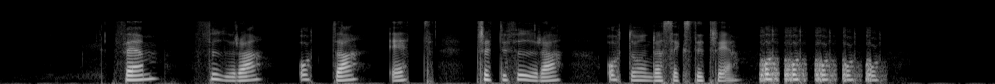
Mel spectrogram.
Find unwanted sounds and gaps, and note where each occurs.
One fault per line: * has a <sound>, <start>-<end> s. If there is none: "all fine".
* has a laugh, 7.6-8.9 s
